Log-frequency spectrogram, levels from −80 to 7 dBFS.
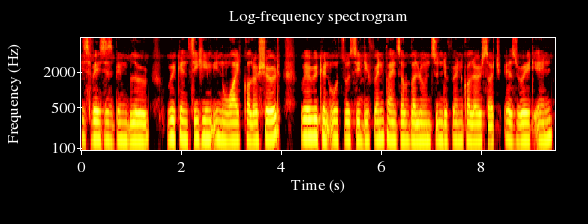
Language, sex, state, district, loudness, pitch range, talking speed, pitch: English, male, Nagaland, Kohima, -16 LUFS, 135-150 Hz, 190 wpm, 140 Hz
